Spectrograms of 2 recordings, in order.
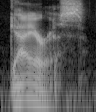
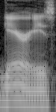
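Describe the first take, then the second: First: The first syllable sounds like 'guy'. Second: The first syllable sounds like 'gair'. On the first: The speaker calls it right. "it's pronounced Gyrus" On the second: The speaker calls it wrong. "mistake uh, pronouncing that word"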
